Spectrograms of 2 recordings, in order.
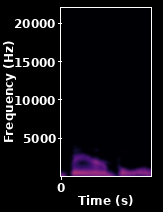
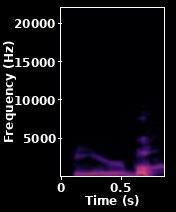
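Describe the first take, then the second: First: The first word has the vowel of 'bear'. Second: The first word has the vowel of 'beer'. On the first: The speaker calls it wrong. "It's not a bear bowl" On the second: The speaker calls it right. "It's a beer bowl"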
